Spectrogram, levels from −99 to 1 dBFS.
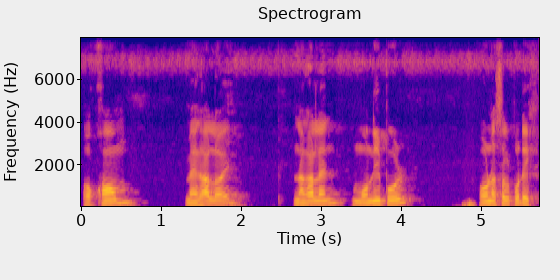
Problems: constant background noise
